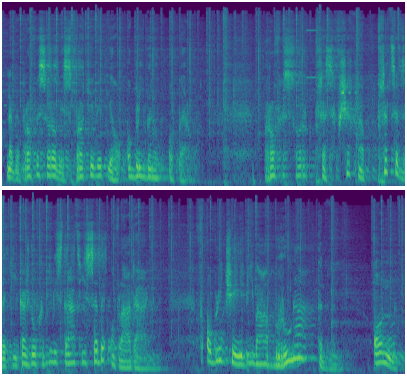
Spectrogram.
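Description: A man's voice: mid-range voice, darkish tone, roomy sound, distant mic, slight background noise, close to an everyday voice. An actor playing an earnest doctor's assistant who dictates his scientific diary in a radio drama. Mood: dismayed.

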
